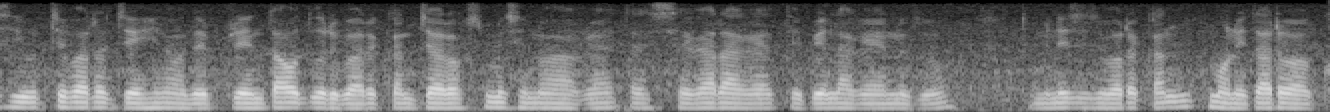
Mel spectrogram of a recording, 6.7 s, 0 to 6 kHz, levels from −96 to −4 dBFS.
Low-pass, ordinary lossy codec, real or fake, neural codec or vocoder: 5.4 kHz; none; real; none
